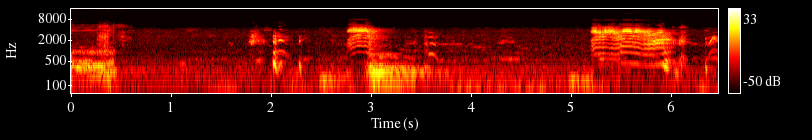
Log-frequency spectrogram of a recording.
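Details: Strange cries from a kitten: short, harmonic mews, including a sharp one near the middle and a longer wavering call toward the end, over quiet background chatter.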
